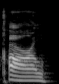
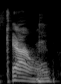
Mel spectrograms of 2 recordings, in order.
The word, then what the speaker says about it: Carol: I have to pronounce, it's not Carl, it's Carol. Written by Martin Kitrosser, Carol Watson, and Victor Miller.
